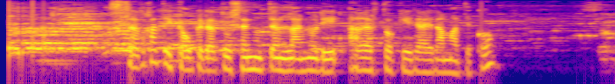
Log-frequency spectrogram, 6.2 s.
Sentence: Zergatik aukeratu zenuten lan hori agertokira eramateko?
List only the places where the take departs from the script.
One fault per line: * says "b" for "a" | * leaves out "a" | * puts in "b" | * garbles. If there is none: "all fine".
all fine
